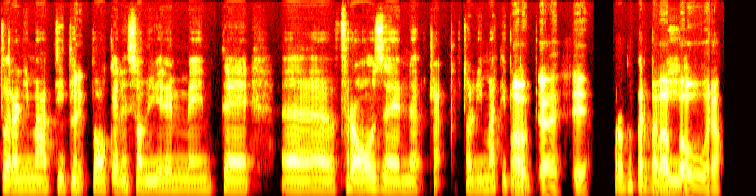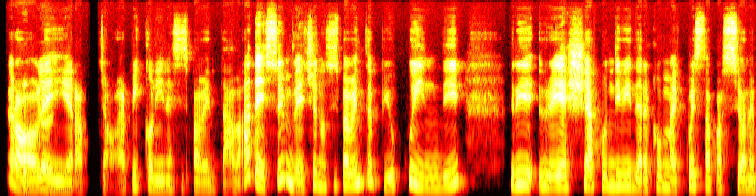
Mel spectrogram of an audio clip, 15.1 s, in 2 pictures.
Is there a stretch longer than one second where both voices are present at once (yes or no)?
no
